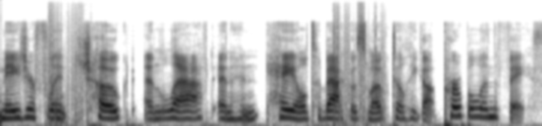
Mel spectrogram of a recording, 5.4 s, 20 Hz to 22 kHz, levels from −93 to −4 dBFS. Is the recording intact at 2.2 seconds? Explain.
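Yes, at 2.2 seconds the speech plays through cleanly, with no dropout, click, distortion or other fault at that moment.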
